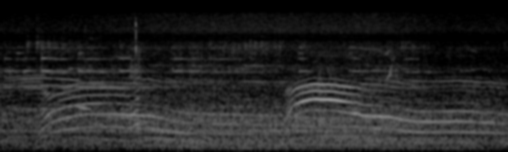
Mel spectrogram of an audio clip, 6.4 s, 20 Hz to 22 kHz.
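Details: Fighting pair of cats, dated 8.11.2015, in cold conditions: sustained harmonic yowls, the first swelling and sliding down, a second one rising sharply around the fourth second into a louder, higher wail before settling back.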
